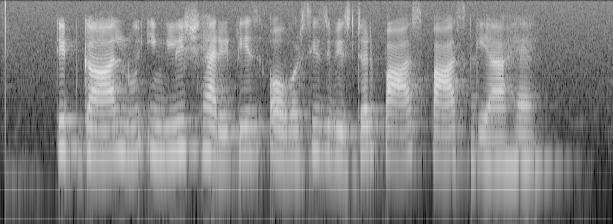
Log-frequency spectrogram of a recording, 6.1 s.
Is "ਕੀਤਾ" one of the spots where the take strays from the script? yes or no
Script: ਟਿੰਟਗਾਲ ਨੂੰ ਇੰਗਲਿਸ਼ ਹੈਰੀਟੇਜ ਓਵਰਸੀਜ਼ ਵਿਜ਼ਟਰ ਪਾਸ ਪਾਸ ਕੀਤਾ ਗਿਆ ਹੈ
yes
